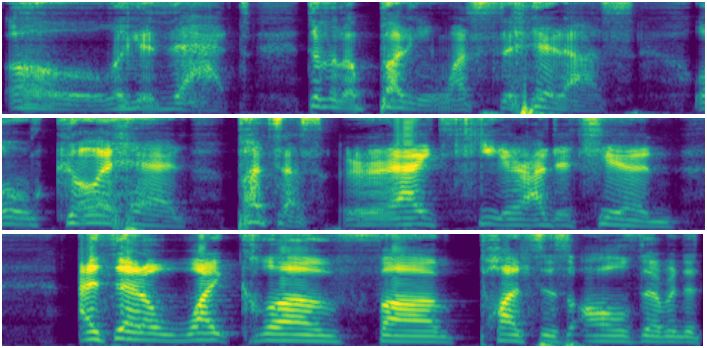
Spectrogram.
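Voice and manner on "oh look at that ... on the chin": loud laughing jeers, slowing into taunts; mocking villain laugh. Changelings taunting Cream, loud mocking laughter. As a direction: sneer at the little bunny. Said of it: "the changelings laugh, going".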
